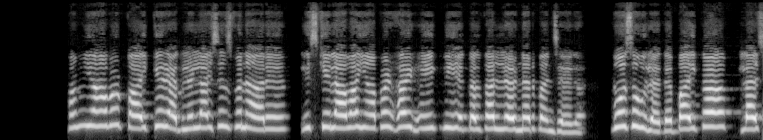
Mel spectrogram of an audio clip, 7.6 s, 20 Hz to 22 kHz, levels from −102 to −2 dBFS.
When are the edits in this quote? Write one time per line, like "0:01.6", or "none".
none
